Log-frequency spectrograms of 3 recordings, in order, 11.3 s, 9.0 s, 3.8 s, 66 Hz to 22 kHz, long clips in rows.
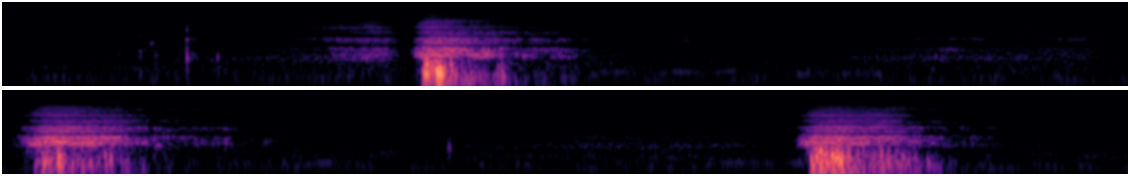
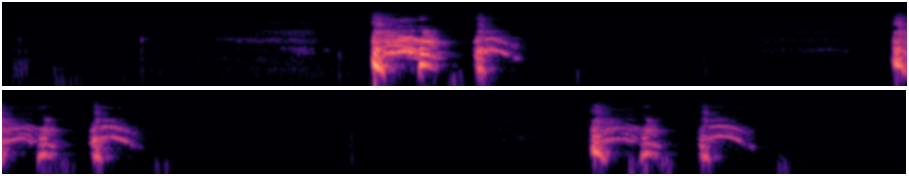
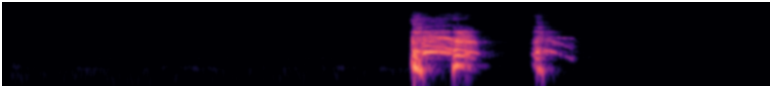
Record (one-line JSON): {"exhalation_length": "11.3 s", "exhalation_amplitude": 19068, "exhalation_signal_mean_std_ratio": 0.24, "three_cough_length": "9.0 s", "three_cough_amplitude": 32767, "three_cough_signal_mean_std_ratio": 0.25, "cough_length": "3.8 s", "cough_amplitude": 32767, "cough_signal_mean_std_ratio": 0.26, "survey_phase": "beta (2021-08-13 to 2022-03-07)", "age": "18-44", "gender": "Male", "wearing_mask": "No", "symptom_none": true, "smoker_status": "Never smoked", "respiratory_condition_asthma": false, "respiratory_condition_other": false, "recruitment_source": "REACT", "submission_delay": "2 days", "covid_test_result": "Negative", "covid_test_method": "RT-qPCR"}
